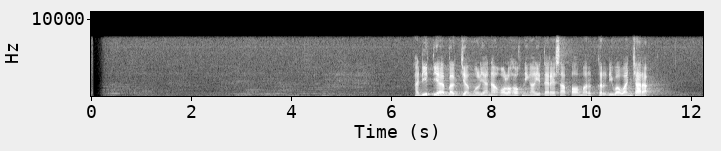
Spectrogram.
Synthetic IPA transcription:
ʔadit̪iabaɡ̚d͡ʒamulianaʔɔlɔɦɔk̚niŋalit̪ɛɾɛsapɔlmərkɨrdiwawaɲt͡ʃaɾa̰

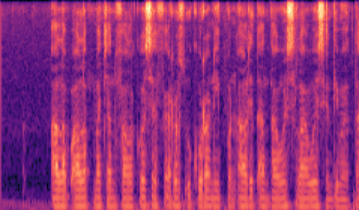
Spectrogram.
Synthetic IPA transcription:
ʔaləpa̰ləp̚mat͡ʃanfalkosefeɾʔʊsṵkuɾanipʊnʔalɪt̪ant̪awesəlawesɛnt̪imet̪a

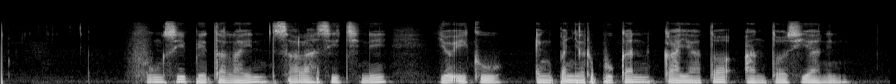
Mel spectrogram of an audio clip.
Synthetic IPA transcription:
fuŋsib̥e̤t̪alaɪnsa̰lahsid̥ʒ̥i̥̤ne | joʔiku | ʔɪŋpəɲərb̥ukankajat̪ɔant̪ɔsianɪn

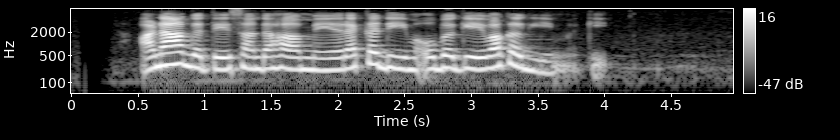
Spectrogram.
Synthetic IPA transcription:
ɐnaːɡɐt̪eːsɐnd̪ɐɦaːmeːɾækɐd̪iːmə̰ʔobəɡeːʋɐkɐɡiːmə̰kḭː

